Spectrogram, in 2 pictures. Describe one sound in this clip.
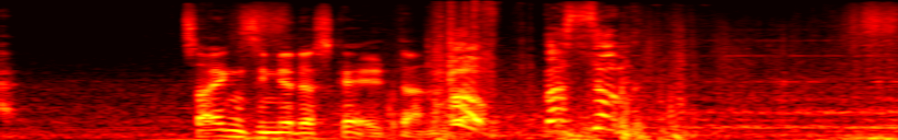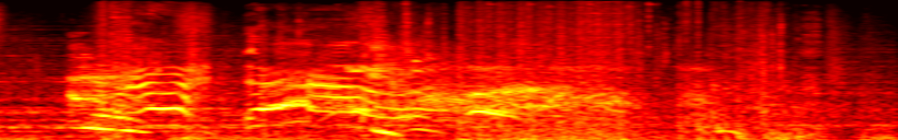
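Men shout and grunt in a scuffle.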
